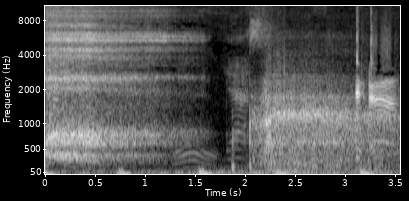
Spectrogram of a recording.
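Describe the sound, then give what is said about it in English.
A voice imitates Darth Vader's heavy, rasping mechanical respirator breathing, drawing loud hissing breaths in and out with a harsh, hollow rattle and brief gasping catches. “That's Darth Vader right there. I think I was snoring like that the other night.”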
